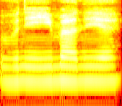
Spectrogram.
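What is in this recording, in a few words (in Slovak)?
"vnímanie", Slovak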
